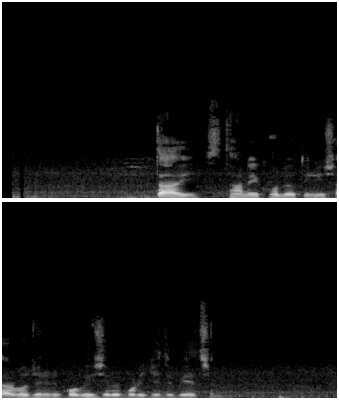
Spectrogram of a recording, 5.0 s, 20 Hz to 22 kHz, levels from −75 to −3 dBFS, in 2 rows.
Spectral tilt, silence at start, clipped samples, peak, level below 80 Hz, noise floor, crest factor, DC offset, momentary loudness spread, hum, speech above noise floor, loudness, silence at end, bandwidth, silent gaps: -6 dB/octave; 0.2 s; under 0.1%; -2 dBFS; -64 dBFS; -50 dBFS; 22 dB; under 0.1%; 9 LU; none; 26 dB; -24 LUFS; 0.4 s; 10.5 kHz; none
